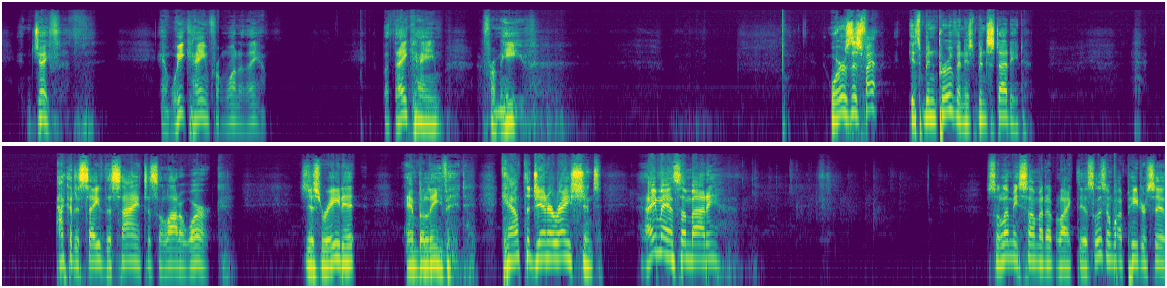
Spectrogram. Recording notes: preached on February 27, 2022 at Calvary Temple Church, Murray, KY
